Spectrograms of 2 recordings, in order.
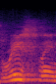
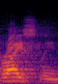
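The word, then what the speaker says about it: Riesling: good we like it it's reing not ring by the way and if it was ring in German it would be spelled re eii but it's spelled r i e so it's reing just like it was double e in here um well anyway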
